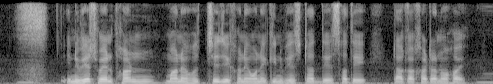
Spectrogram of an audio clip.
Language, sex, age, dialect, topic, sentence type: Bengali, male, 18-24, Northern/Varendri, banking, statement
